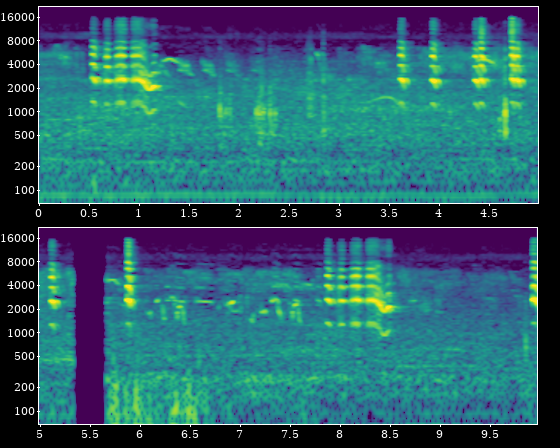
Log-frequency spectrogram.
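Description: Northern Lapwing giving wheezy, slurred calls in three short bursts a few seconds apart, with sharp clicky notes over a quiet open-air background.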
